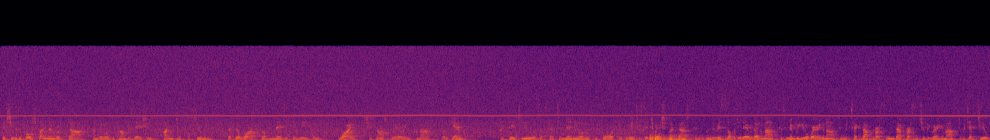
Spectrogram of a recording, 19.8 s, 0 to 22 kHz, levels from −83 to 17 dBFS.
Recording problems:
muffled; slightly; fading above 3 kHz
room echo; slight; dies away in 0.8 s
off-mic speech; somewhat distant
high-pitched whine; loud; throughout; 4 kHz, 9 dB below the speech
rain or running water; loud; throughout; 5 dB below the speech
hiss; loud; throughout; 8 dB below the speech

